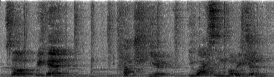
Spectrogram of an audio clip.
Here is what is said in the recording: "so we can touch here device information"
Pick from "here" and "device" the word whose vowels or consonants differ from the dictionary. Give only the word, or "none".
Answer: device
